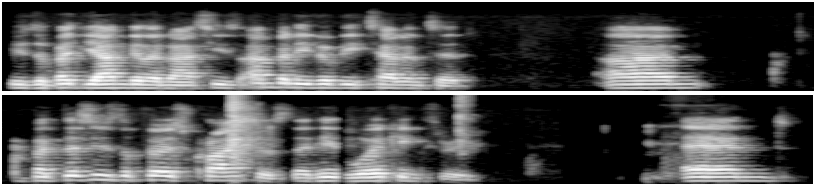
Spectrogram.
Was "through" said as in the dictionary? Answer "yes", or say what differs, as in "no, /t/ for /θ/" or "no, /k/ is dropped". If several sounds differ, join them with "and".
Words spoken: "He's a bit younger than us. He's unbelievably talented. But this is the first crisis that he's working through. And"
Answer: yes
